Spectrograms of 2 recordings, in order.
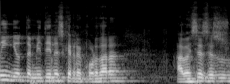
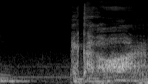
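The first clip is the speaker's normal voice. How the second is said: mock judgmental gasp; 9 dB quieter than usual. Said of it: "todos voltean y".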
